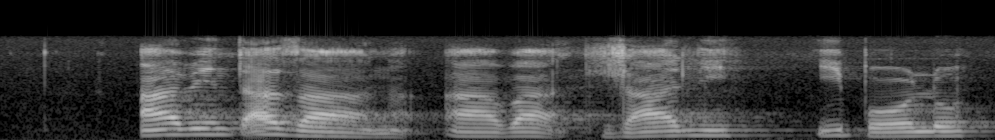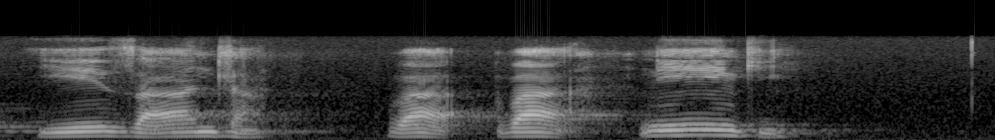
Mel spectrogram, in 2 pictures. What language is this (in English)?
South Ndebele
